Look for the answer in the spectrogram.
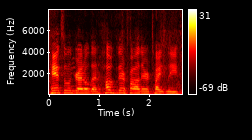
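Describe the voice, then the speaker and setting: Someone telling a kids puppet show story, on the low side, music playing clearly behind. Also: steady tone, moderate pace, low-quality recording. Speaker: storyteller narrator. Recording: loud music alongside the voice.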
